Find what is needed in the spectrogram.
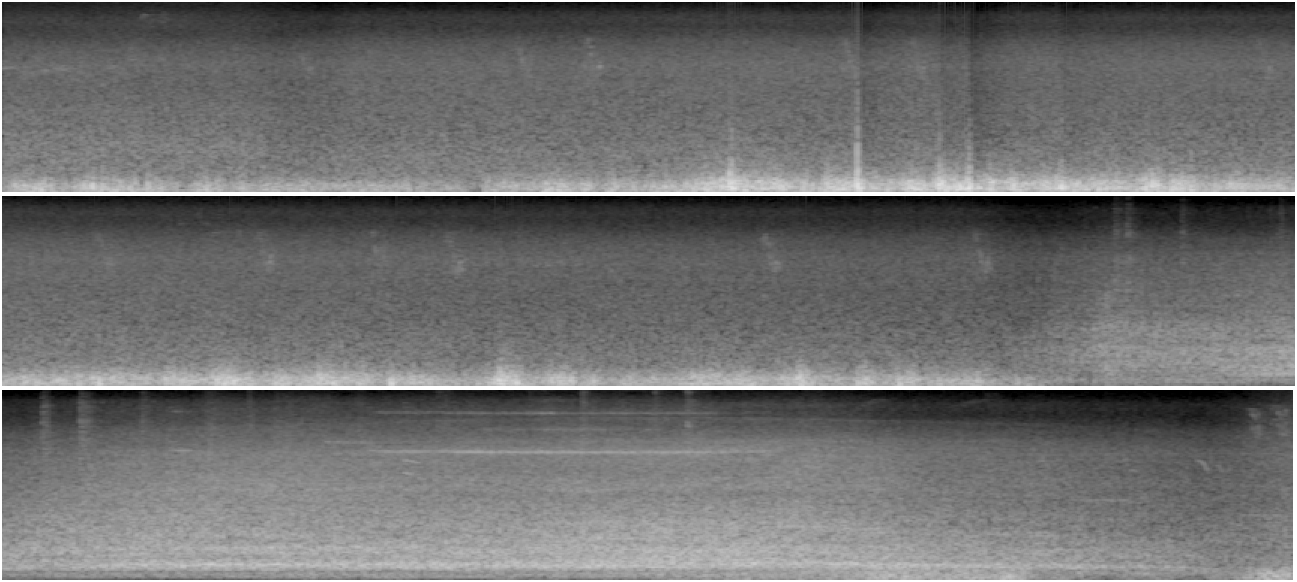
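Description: Wind buffeting the microphone with a gusty low rumble, strongest a third of the way in. About two-thirds of the way through the gusts die down, and a steady mechanical drone with a faint high whine swells in and holds.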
